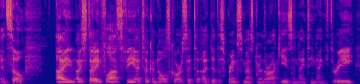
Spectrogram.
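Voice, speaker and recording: In a very clean recording with a silent background, a man with an American accent talks fairly quickly at a medium pitch, his intonation monotone and flat. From US Midwest, rural Minnesota. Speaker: climber and conservationist. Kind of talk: podcast interview. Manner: casual, with frequent fillers and repetitions.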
